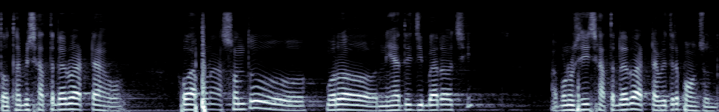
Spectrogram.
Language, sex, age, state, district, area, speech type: Odia, male, 30-45, Odisha, Puri, urban, spontaneous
